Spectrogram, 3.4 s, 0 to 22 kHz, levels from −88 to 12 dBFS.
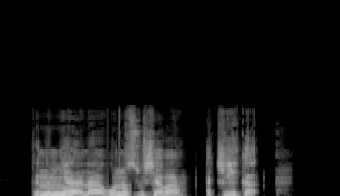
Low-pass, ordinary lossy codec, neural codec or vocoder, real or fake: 9.9 kHz; AAC, 32 kbps; none; real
